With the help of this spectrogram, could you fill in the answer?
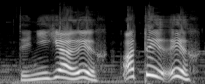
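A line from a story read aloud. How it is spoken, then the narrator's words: Laughing. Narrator (Russian): засмеялся русачок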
